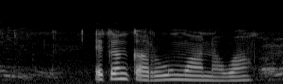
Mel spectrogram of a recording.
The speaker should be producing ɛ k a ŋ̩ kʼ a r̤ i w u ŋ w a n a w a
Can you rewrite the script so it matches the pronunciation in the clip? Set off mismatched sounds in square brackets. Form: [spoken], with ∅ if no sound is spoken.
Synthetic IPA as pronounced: ɛ k a ŋ̩ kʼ a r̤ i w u ŋ w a n a w a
